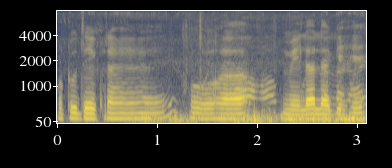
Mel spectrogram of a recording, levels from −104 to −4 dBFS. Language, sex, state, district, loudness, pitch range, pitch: Chhattisgarhi, male, Chhattisgarh, Rajnandgaon, -16 LUFS, 130-140 Hz, 135 Hz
